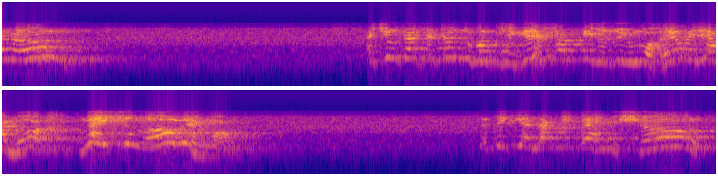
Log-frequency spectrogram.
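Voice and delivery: ordinary talk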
